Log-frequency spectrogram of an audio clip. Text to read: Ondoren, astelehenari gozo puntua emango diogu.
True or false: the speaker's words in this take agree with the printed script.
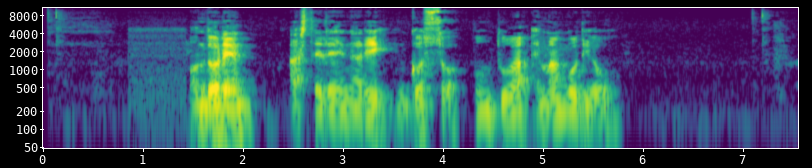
true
